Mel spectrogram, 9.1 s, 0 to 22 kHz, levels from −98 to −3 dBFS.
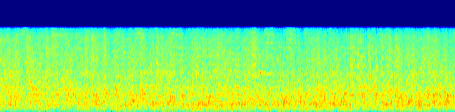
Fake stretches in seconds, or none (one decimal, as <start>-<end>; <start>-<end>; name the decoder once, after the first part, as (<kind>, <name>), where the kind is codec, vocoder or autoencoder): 6.9-7.7 (vocoder, HiFi-GAN)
